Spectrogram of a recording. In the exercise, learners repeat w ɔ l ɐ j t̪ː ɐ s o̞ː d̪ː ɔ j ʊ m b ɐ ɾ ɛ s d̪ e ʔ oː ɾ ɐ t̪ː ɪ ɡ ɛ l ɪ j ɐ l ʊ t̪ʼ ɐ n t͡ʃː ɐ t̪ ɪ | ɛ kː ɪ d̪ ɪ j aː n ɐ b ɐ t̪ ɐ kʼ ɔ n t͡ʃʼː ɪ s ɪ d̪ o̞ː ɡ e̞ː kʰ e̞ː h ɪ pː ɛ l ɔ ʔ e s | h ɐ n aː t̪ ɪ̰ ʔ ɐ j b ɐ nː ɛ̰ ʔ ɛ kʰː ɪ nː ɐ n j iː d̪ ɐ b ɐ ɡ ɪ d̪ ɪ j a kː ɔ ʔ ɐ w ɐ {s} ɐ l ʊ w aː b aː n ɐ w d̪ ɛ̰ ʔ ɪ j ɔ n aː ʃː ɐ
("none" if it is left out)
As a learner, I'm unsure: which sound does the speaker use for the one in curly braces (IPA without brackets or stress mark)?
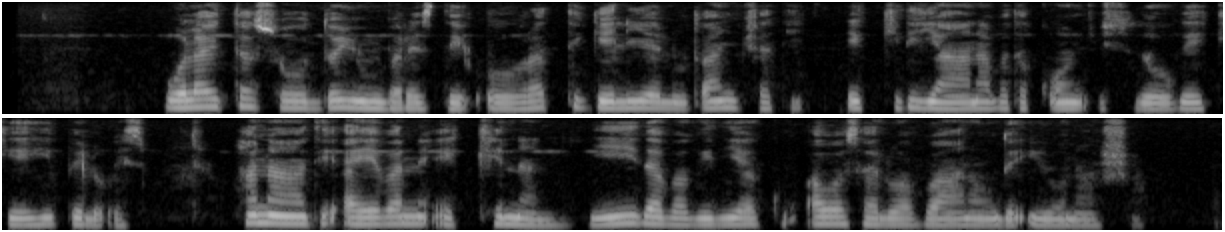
s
